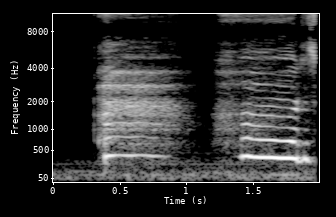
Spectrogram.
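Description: A woman's voice making two drawn-out, breathy vocal sounds, each about half a second long and held on one pitch, the second a little lower. Speech starts right at the end.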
